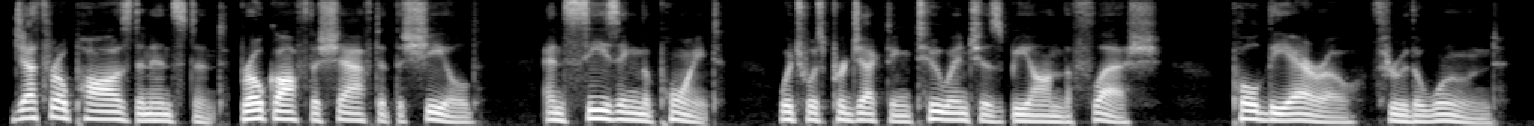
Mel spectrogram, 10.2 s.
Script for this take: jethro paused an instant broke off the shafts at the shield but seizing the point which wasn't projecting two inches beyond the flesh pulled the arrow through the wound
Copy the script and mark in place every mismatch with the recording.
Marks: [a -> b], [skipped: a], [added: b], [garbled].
jethro paused an instant broke off the [shafts -> shaft] at the shield [but -> and] seizing the point which [wasn't -> was] projecting two inches beyond the flesh pulled the arrow through the wound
